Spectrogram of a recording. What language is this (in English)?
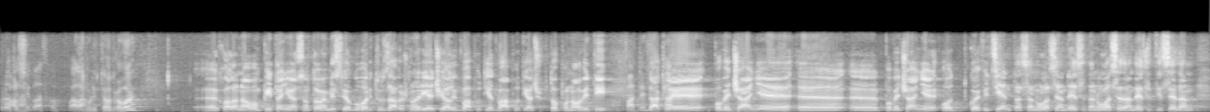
Croatian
